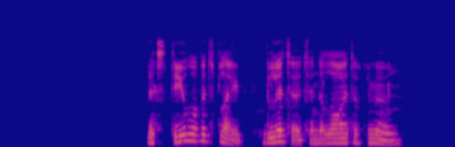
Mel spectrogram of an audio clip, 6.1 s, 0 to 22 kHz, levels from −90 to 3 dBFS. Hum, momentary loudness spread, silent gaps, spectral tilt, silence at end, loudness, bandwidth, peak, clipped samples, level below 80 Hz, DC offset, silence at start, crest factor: none; 10 LU; 2.22-2.28 s; -4 dB/octave; 0.75 s; -42 LUFS; 8 kHz; -24 dBFS; under 0.1%; -82 dBFS; under 0.1%; 1.95 s; 22 dB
